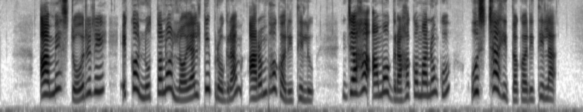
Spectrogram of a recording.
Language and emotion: Odia, happy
